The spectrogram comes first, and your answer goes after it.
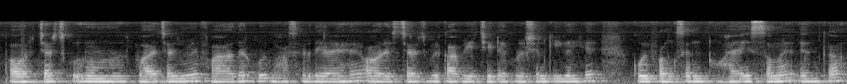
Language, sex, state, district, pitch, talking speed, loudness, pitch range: Hindi, male, Uttar Pradesh, Budaun, 130 Hz, 205 wpm, -14 LUFS, 125-135 Hz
